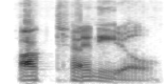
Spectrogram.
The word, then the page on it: octennial: American English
